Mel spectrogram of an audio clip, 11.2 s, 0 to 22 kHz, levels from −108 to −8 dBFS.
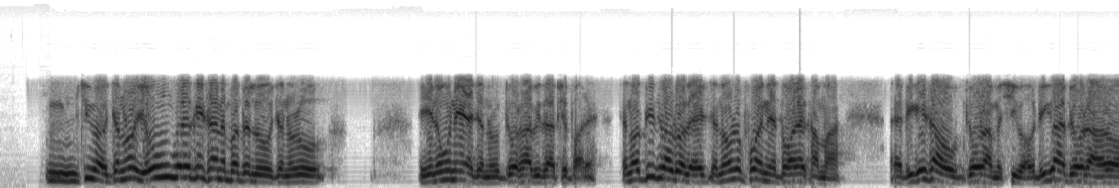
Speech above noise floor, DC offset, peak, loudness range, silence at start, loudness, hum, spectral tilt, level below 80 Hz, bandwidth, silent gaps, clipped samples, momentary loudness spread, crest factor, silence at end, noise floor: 33 dB; under 0.1%; -10 dBFS; 2 LU; 0.45 s; -20 LUFS; none; -10 dB/octave; -66 dBFS; 4.3 kHz; none; under 0.1%; 7 LU; 10 dB; 0 s; -52 dBFS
